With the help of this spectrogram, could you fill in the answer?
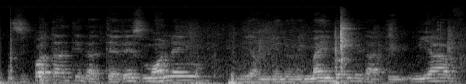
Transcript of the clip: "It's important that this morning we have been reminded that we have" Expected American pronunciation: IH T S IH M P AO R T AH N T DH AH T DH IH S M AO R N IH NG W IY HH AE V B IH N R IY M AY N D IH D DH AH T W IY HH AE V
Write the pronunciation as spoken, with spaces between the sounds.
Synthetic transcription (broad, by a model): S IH P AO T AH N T DH AH T DH IH S M AO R N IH NG W IY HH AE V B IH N R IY M AY N D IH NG DH AH T W IY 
